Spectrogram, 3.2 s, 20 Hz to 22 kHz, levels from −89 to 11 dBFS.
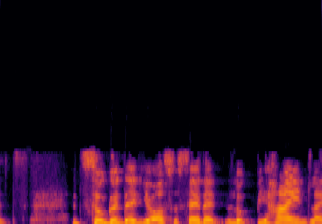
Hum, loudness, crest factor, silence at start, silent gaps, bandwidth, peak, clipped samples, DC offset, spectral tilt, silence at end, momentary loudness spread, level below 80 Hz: none; -16 LUFS; 16 dB; 0 s; none; 7.6 kHz; -2 dBFS; under 0.1%; under 0.1%; -3.5 dB/octave; 0 s; 6 LU; -72 dBFS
